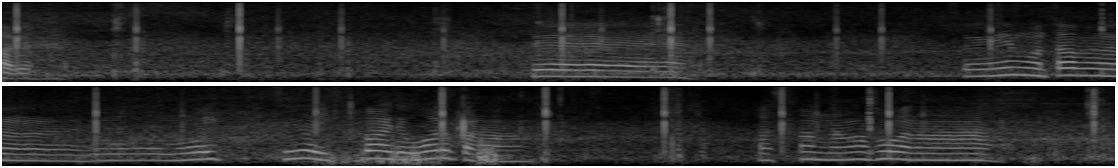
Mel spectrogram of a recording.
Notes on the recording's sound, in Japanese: 通勤時，バスを降りてから職場まで歩く時間に，iPad miniのボイスメモを回してみる。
